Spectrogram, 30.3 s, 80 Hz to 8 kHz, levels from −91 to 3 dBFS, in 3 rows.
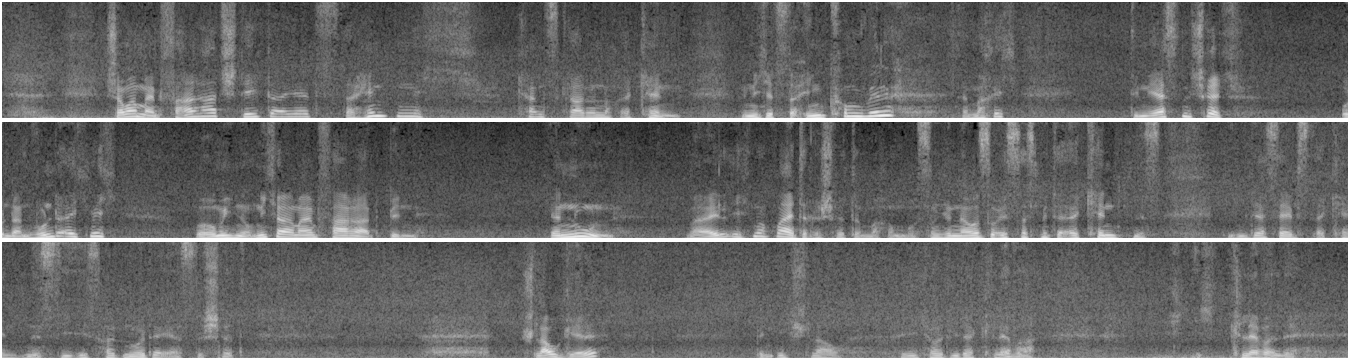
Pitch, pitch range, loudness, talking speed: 130 Hz, 105-155 Hz, -19 LUFS, 160 wpm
